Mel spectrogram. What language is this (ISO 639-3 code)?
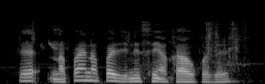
sat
